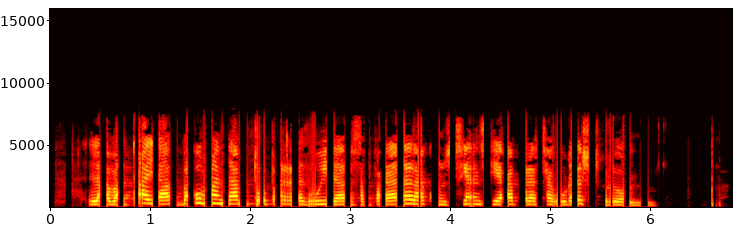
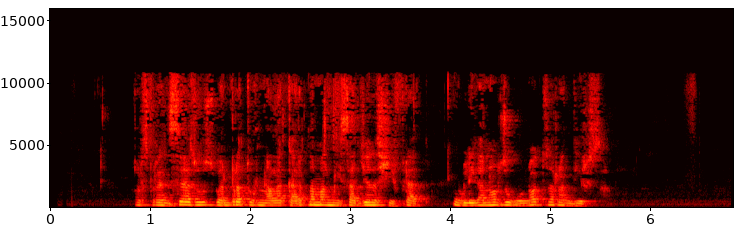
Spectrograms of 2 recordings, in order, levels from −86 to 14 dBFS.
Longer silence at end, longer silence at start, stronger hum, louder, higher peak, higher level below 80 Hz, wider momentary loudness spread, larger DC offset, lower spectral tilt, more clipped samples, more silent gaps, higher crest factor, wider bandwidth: second, 0.8 s vs 1.25 s; second, 0.4 s vs 0.85 s; neither; first, -16 LUFS vs -30 LUFS; first, 0 dBFS vs -14 dBFS; first, -52 dBFS vs -78 dBFS; about the same, 8 LU vs 10 LU; neither; about the same, -3.5 dB/octave vs -4.5 dB/octave; neither; first, 4.36-4.41 s, 5.23-5.27 s vs none; about the same, 16 dB vs 18 dB; second, 7.8 kHz vs 11.5 kHz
